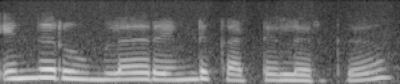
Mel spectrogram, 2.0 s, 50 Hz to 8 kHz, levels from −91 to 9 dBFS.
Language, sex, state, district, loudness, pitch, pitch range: Tamil, female, Tamil Nadu, Nilgiris, -15 LUFS, 225 Hz, 205-255 Hz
